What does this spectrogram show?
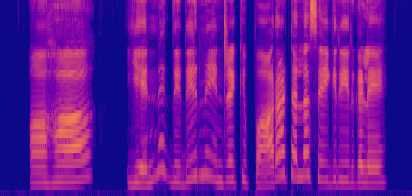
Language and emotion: Tamil, happy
